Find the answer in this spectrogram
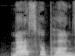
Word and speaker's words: mascarpone: Mascarpone's a thing.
